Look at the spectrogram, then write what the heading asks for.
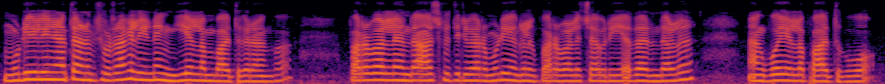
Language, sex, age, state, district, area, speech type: Tamil, female, 60+, Tamil Nadu, Namakkal, rural, spontaneous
